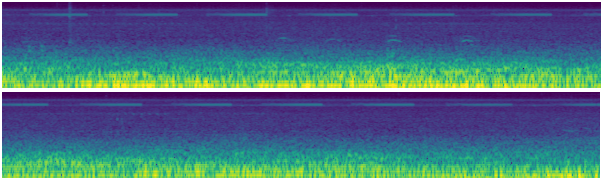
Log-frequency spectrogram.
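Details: Steady low rumble of passing vehicles or aircraft fills the scene, with a faint high beep repeating about every second.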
